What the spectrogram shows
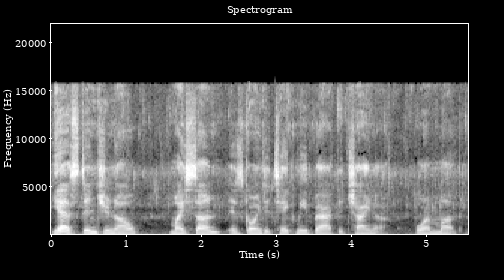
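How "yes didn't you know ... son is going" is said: usual speaking voice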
